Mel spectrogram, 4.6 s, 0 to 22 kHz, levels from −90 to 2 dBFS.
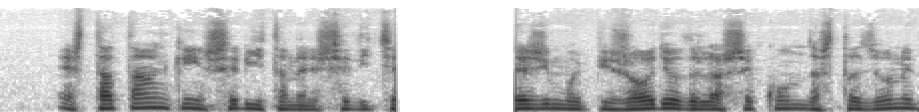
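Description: At 1.98 s, right after "stata anche inserita nel", the speech halts in a rebuffering stall: the player used up the audio it had downloaded and waited for more before continuing. The silence lasts until 2.58 s, adding about 0.6 s to the running time. What separates this from a dropout or packet loss is that no speech goes missing. When sound returns, it picks up at exactly the point where it broke off.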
